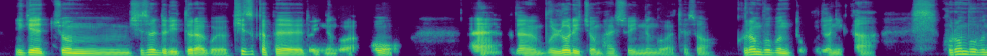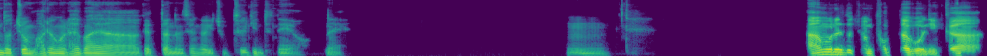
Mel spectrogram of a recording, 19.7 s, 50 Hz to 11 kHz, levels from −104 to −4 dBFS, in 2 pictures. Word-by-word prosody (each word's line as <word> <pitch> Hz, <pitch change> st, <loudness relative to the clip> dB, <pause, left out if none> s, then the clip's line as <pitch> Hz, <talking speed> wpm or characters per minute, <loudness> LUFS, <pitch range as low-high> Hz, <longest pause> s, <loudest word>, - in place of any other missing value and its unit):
이게 125 Hz, -3 st, +6 dB
좀 95 Hz, -8 st, +2 dB
시설들이 125 Hz, -, +1 dB
있더라고요. 70 Hz, -2 st, +1 dB
키즈 165 Hz, -1 st, -1 dB
카페도 90 Hz, -, +2 dB
있는 75 Hz, -1 st, -7 dB
것 -, -, -5 dB
같고 -, -, -3 dB, 0.8 s
예 -, -, +3 dB, 0.2 s
그다음에 95 Hz, -2 st, -1 dB
물놀이 105 Hz, -, +4 dB
좀 85 Hz, -3 st, -5 dB
할 100 Hz, 0 st, -6 dB
수 -, -, -7 dB
있는 80 Hz, +1 st, -4 dB
것 80 Hz, -, -7 dB
같아서 -, -, -10 dB, 0.2 s
그런 150 Hz, +4 st, +3 dB
부분 125 Hz, -8 st, +1 dB
또 -, -, -14 dB
무료니까 75 Hz, -2 st, -6 dB, 0.7 s
'고런 160 Hz, +5 st, +2 dB
부분도 140 Hz, -6 st, 0 dB
좀 105 Hz, -3 st, -3 dB
활용을 110 Hz, -3 st, -4 dB
해 120 Hz, +3 st, -5 dB
봐야겠다.'는 85 Hz, -8 st, -6 dB
생각이 85 Hz, -2 st, -12 dB
좀 -, -, -20 dB
들긴 -, -, -12 dB
드네요 70 Hz, -3 st, -16 dB, 0.3 s
네. 65 Hz, -4 st, -19 dB, 2.2 s
음. 70 Hz, -4 st, -16 dB, 2.0 s
아무래도 145 Hz, -1 st, +5 dB
좀 110 Hz, -, 0 dB
덥다 125 Hz, -, +3 dB
보니까 80 Hz, -7 st, +2 dB
95 Hz, 255 characters per minute, -21 LUFS, 80-120 Hz, 2.2 s, 이게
